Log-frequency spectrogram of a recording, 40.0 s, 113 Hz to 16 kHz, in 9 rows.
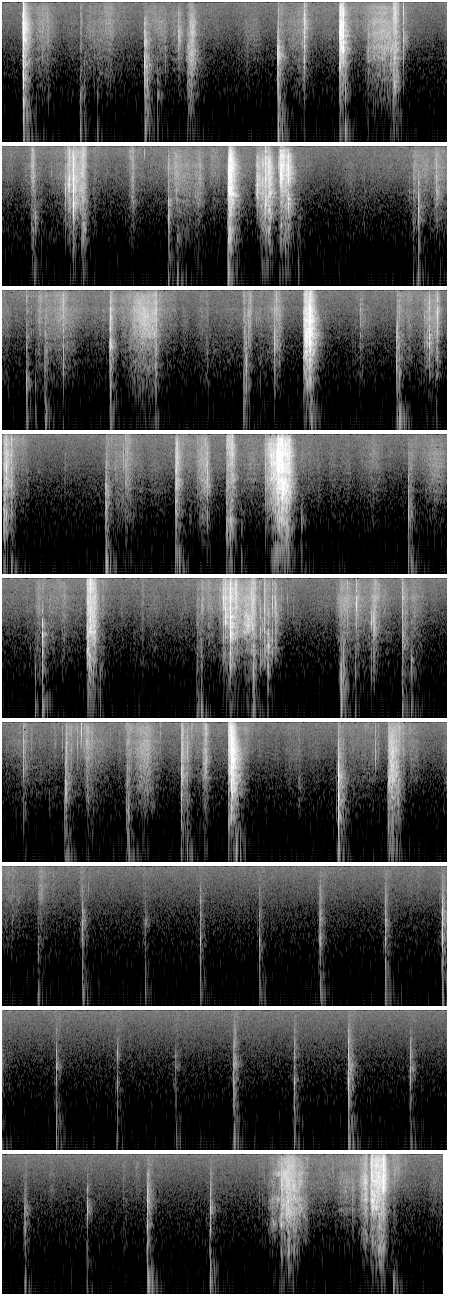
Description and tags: Shuffling on concrete: ballerinas. Recorded with a ZOOM H2 in a basement of a house, normalized with Audacity.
